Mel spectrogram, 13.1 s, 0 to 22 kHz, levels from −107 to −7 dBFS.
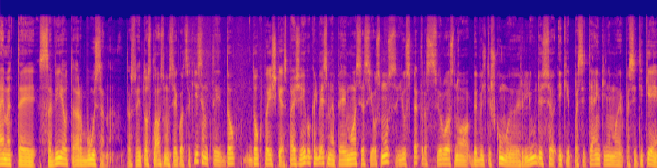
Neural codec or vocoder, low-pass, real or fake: vocoder, 44.1 kHz, 128 mel bands every 512 samples, BigVGAN v2; 14.4 kHz; fake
